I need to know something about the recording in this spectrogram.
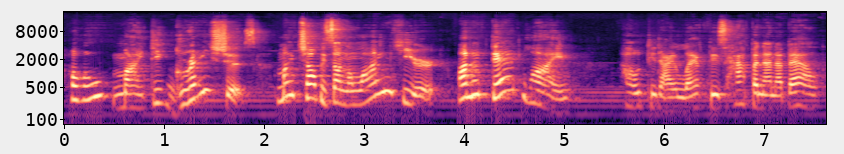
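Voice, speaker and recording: A woman voicing a dramatic, flustered teenage girl witch who talks in a high-strung, theatrical way. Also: sing-song, a little slow, soft background music.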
